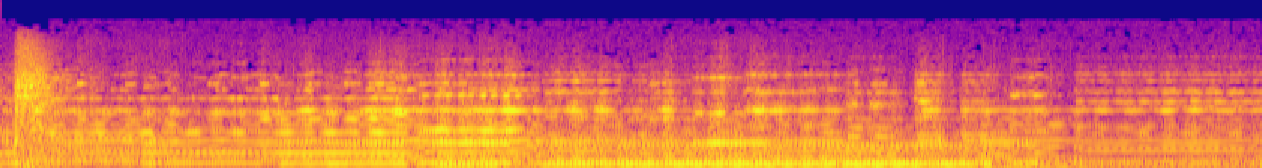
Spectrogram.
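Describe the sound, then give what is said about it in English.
A robot machine is smashed by its inventor: a sharp crash opens, then sustained humming, ringing metallic tones carry on with scattered clanks and rattles throughout, loud and steady, with no voices. “I imagine that outburst when he broke the machine relieved the nervous tension.”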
